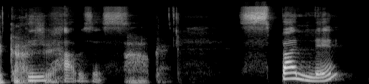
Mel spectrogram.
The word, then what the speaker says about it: spalle: Remember that when we have a double L in Italian, we extend the L Spalle. sound a little bit.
